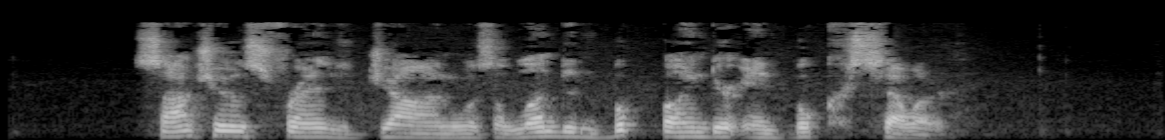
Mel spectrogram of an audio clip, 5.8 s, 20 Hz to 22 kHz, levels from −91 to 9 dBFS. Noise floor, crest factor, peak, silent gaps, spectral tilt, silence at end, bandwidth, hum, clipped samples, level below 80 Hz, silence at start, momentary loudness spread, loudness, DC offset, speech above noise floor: -70 dBFS; 18 dB; -2 dBFS; none; -2.5 dB/octave; 1.1 s; 11.5 kHz; none; under 0.1%; -64 dBFS; 0.7 s; 7 LU; -18 LUFS; under 0.1%; 52 dB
